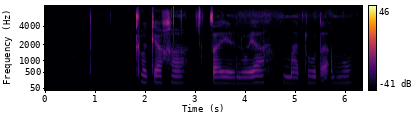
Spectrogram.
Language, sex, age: Tswana, female, 23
